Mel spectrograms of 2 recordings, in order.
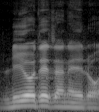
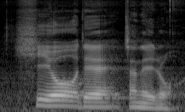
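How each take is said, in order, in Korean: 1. 이 이름은 R 소리로 시작합니다. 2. 이 이름은 H 소리로 시작합니다.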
